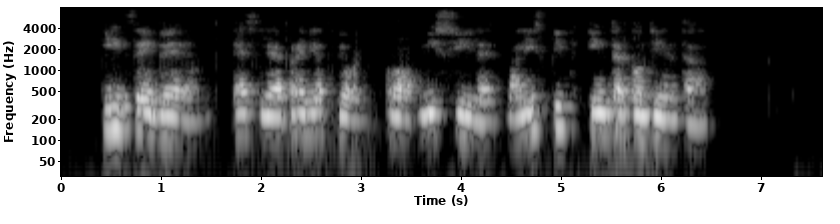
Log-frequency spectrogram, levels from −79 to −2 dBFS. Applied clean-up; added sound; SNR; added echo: neural mask model DeepFilterNet 3.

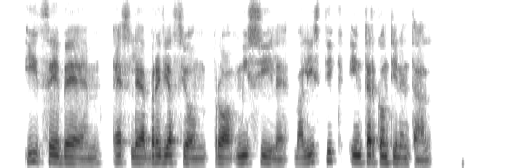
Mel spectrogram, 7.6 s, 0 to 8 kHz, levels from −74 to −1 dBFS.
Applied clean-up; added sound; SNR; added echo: none; none; none; none.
